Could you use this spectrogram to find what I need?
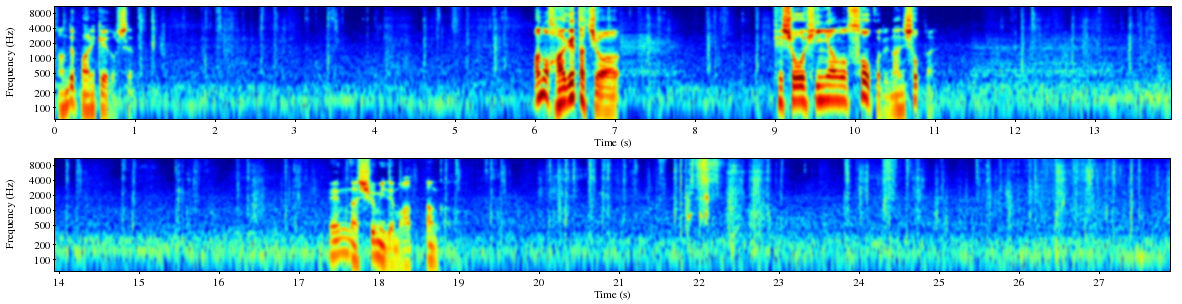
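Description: Footsteps crunch softly on gritty ground.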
